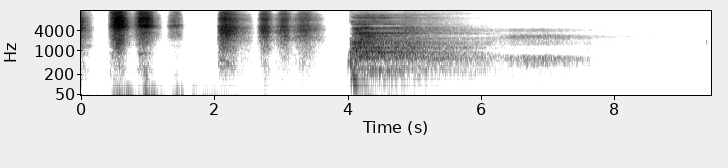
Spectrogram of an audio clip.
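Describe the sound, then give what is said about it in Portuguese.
Quick, repeated nasal inhalations in a breathing exercise: a few sharp sniffing intakes, a brief pause, another short series, then a long, steady breathy rush that gradually fades out. “Inspiramos rápido. Ou inspiramos rápido e voltamos a inspirar.”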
